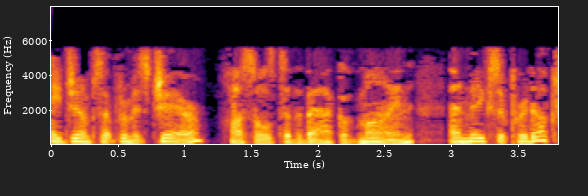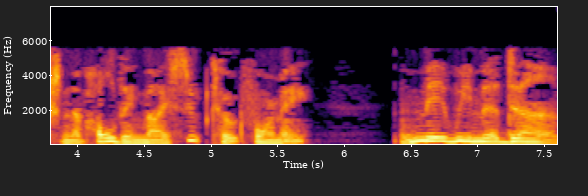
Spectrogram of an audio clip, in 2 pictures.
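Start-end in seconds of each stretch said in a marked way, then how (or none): 6.4-7.6 tortured, mangled, fake French accent. Reading a character holding out a coat: tortured French accent like Pepe Le Pew. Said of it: "His French accent is tortured, reminiscent of Pepe Le Pew".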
